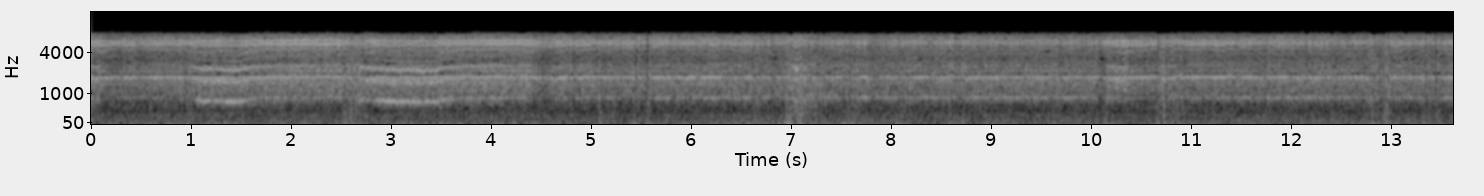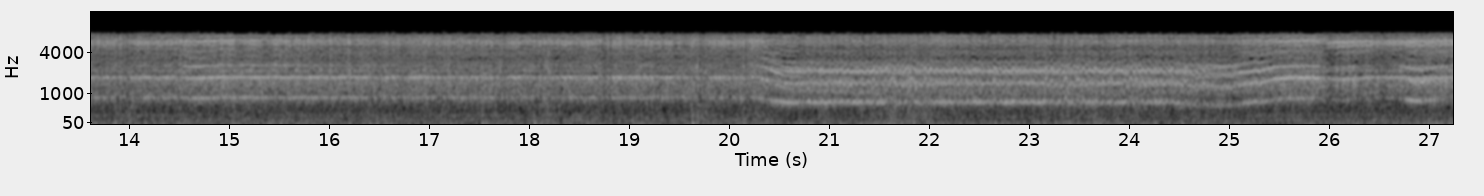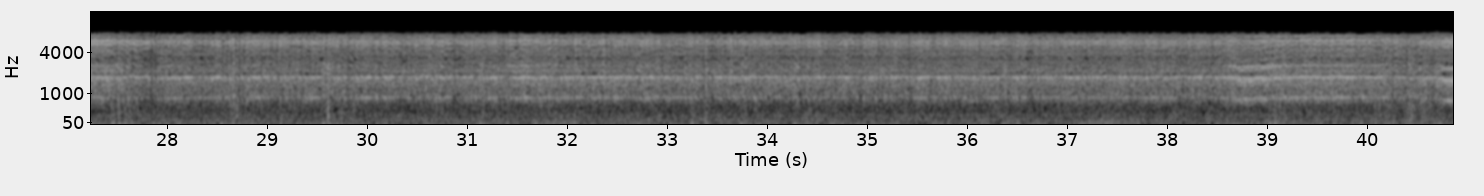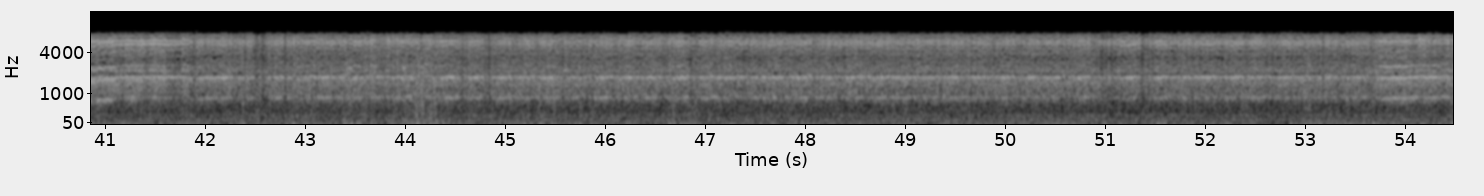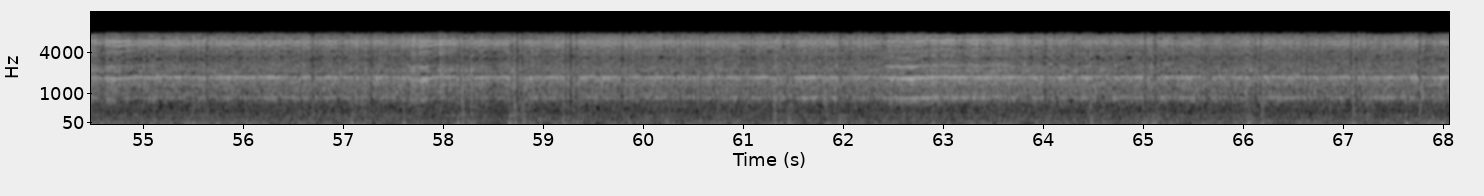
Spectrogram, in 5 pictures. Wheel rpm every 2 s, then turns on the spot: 230, 230, 230, 230, 230, 230, 230, 230, 230, 230, 190, 160, 180, 220, 230, 230, 230, 230, 230, 230, 230, 230, 230, 230, 230, 230, 230, 230, 230, 230, 230, 230, 230, 240.
none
